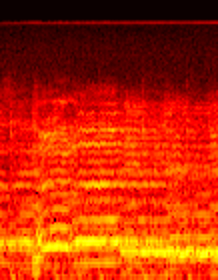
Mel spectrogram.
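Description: Male singer performing a ranchera live with a band: after a short slide he holds one long sung note over the band's accompaniment.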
